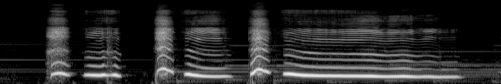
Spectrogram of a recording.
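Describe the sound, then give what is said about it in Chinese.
A voice crying in three sobbing bursts, each opening with a sharp breathy catch and sliding into a whimpering wail, the last stretched out long and slowly falling in pitch. “他顺着这个哭声。”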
